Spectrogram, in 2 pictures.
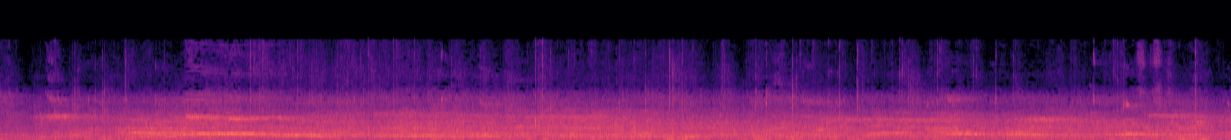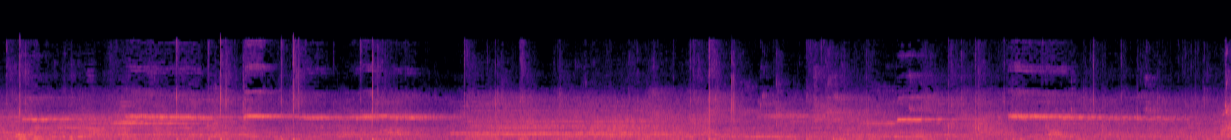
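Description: Volleyball gym ambience in a large echoing hall: voices of players and spectators talking and calling, over repeated thuds of volleyballs being hit and bouncing on the court, with short high squeaks of sneakers on the floor.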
